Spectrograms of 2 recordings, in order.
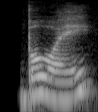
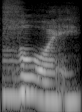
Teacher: So the difference between B and V is in part because the B sound is like boy with the two lips touching boy. And the V sound is the teeth and the lower lip.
